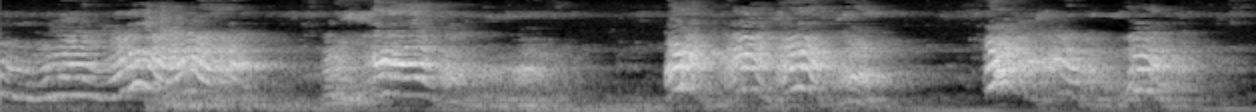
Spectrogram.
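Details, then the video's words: Rottweiler and Pug at play: four bursts of high, wavering whines and yelping squeals, each about half a second to a second long, with brief quiet gaps between them. "ROTTWEILER & PUG are playing together"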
